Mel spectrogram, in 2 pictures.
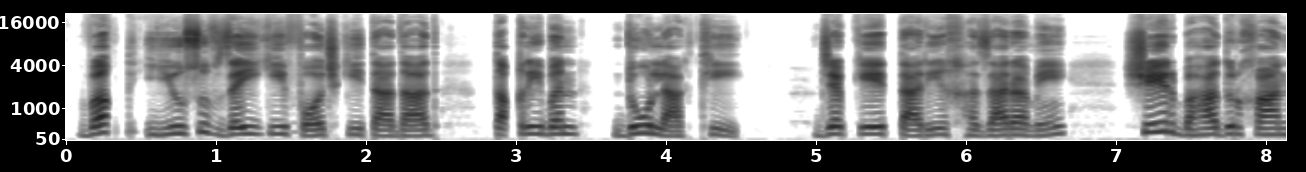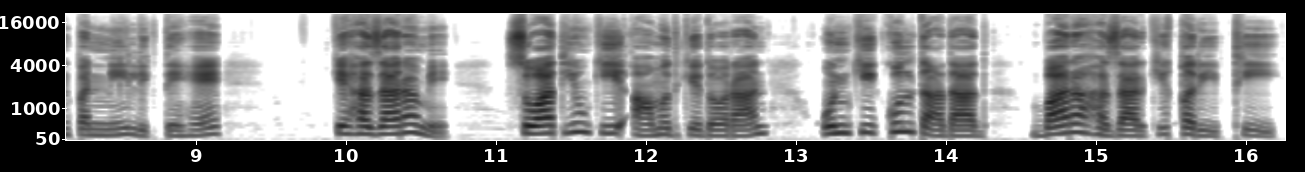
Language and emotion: Urdu, neutral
